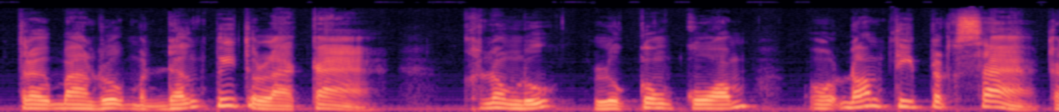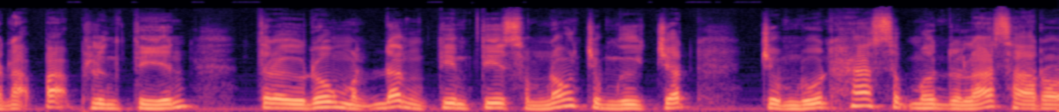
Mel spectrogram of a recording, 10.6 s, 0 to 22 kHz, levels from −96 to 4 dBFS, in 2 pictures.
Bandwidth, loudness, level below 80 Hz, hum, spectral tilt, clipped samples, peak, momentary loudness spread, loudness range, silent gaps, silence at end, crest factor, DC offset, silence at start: 15 kHz; -17 LUFS; -52 dBFS; none; -5.5 dB/octave; under 0.1%; -2 dBFS; 5 LU; 2 LU; none; 0 s; 14 dB; under 0.1%; 0.1 s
